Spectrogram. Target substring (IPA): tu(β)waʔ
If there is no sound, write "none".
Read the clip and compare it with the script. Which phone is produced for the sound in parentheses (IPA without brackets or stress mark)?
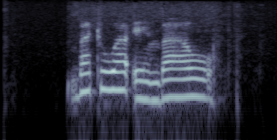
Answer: none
